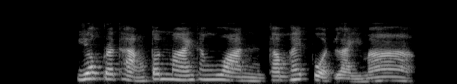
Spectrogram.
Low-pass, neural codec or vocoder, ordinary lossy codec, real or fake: 7.2 kHz; none; Opus, 32 kbps; real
